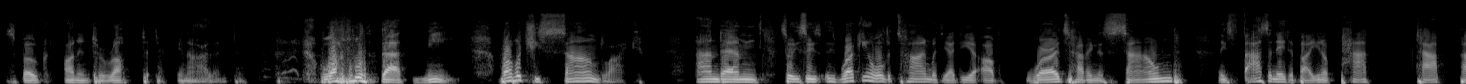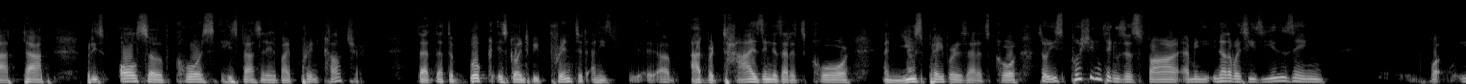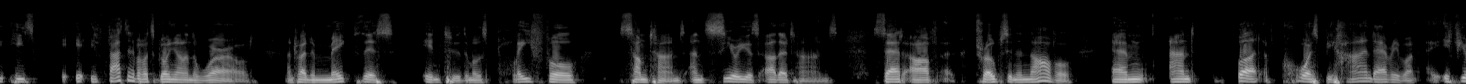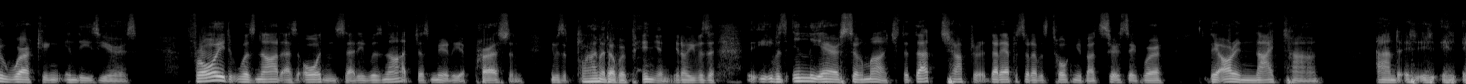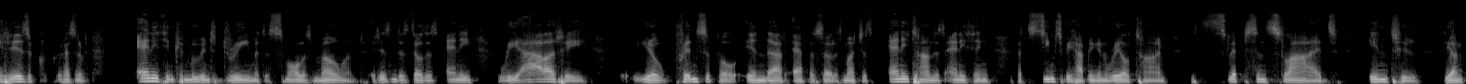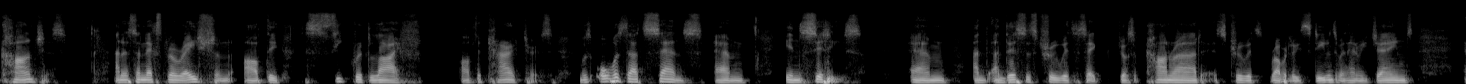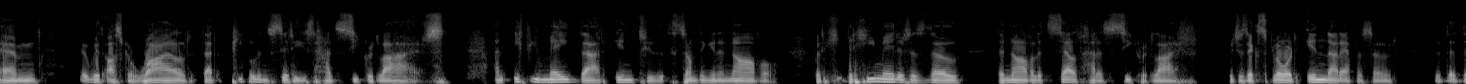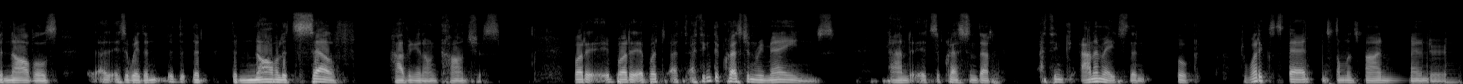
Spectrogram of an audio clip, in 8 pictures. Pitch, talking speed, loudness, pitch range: 105 Hz, 180 wpm, -27 LUFS, 95-120 Hz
